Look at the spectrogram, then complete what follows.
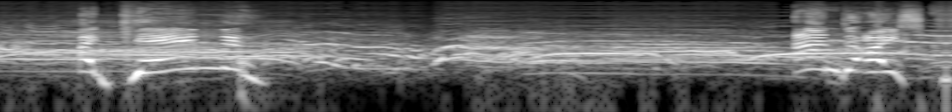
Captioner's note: screaming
